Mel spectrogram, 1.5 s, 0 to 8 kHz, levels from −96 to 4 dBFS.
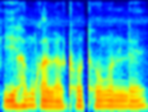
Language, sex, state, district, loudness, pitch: Wancho, male, Arunachal Pradesh, Longding, -20 LUFS, 105 Hz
